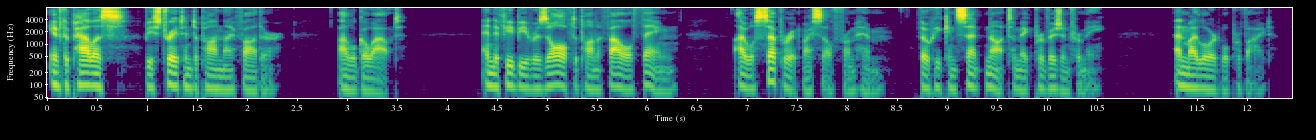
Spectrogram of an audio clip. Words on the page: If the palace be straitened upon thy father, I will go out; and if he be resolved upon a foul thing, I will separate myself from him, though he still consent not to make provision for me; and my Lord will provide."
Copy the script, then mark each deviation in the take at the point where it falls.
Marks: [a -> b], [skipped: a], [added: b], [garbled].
If the palace be straitened upon thy father, I will go out; and if he be resolved upon a foul thing, I will separate myself from him, though he [skipped: still] consent not to make provision for me; and my Lord will provide."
